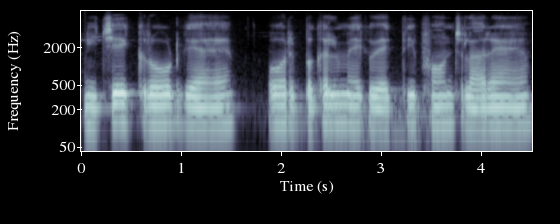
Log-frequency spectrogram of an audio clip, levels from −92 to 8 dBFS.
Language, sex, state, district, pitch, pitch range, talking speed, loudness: Hindi, male, Jharkhand, Deoghar, 115 Hz, 110-120 Hz, 185 wpm, -16 LUFS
